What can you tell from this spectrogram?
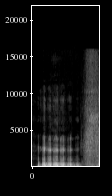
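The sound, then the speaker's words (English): A drawn-out voiced yawn from a man, wavering in pitch for nearly a second, followed by a long breathy exhale and the start of a voice at the end. “…'s yawning.”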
